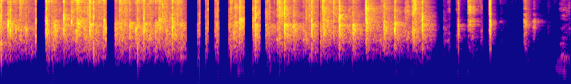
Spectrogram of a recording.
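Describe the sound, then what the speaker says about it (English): Applause rings out at a board of education meeting, a loud, dense clapping crowd that breaks up and thins toward the end into a few scattered claps. "Another round of applause."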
